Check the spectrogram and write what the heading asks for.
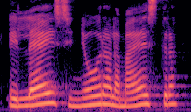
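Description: A woman's voice: fairly high pitch, a little slow, pitched above the performer's own voice, lightly acted. A woman reading a story aloud, voicing an emotional, anxious father, a gardener who keeps exclaiming. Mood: tearful joy. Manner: emotional, exclaiming, rising to near shouts. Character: anxious, overjoyed working-class father, a gardener.

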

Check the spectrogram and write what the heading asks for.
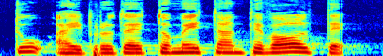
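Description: Audiobook: woman voicing a smooth-talking married officer, measured and persuasive. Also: mid-range voice, fairly even intonation, warm tone, voice pushed up, close to an everyday voice.

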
